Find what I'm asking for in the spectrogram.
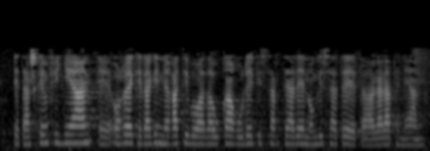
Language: Basque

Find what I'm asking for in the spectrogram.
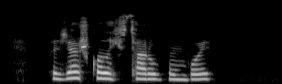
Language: Abkhazian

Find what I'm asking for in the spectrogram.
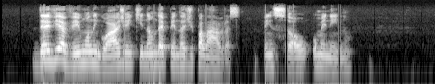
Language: Portuguese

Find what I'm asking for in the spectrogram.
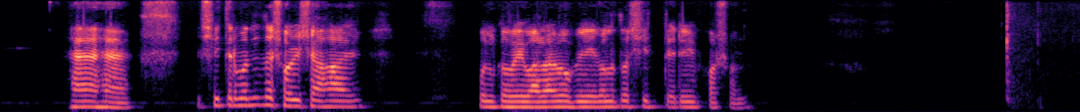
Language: Bangla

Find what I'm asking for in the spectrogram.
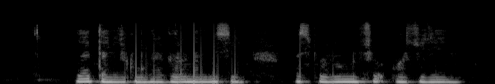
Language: Kinyarwanda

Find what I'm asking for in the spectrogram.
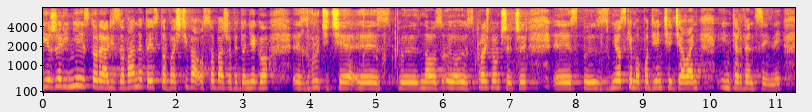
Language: Polish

